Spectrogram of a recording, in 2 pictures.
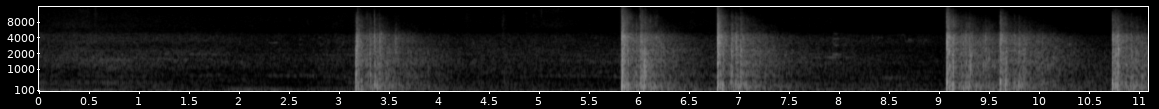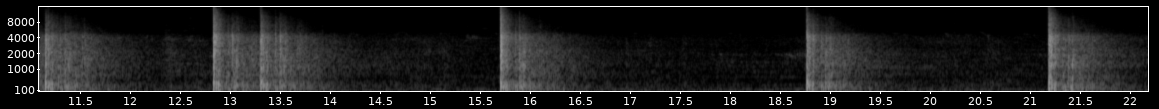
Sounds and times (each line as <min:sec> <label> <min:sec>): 0:00.3 Firecrackers 0:22.1
0:01.4 fireworks 0:22.1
